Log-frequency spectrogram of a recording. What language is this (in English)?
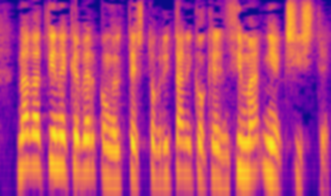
Spanish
